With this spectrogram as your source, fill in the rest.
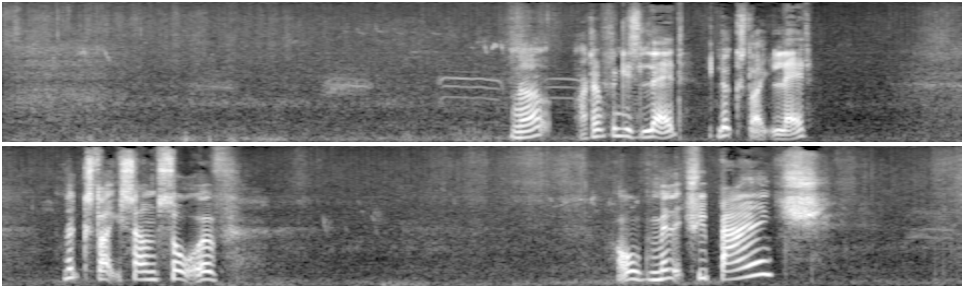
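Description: Fingers rub and crumble dry soil off a small object.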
